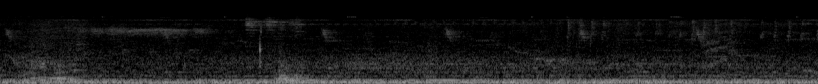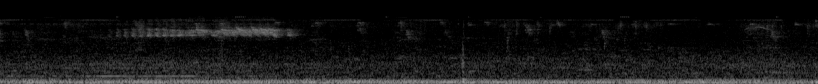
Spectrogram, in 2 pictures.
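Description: Small birds, likely baya weavers, give short high chirps, and about ten seconds in one gives a rapid buzzy trill lasting a second or so. A steady low rumble runs underneath.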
